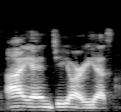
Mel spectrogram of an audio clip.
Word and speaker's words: Ingres: And say, and all right, and I'm from the South, so I'm gonna slaughter names, but it's Ingres. Is that how you say it? – Oh, gotcha. Right, yeah.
